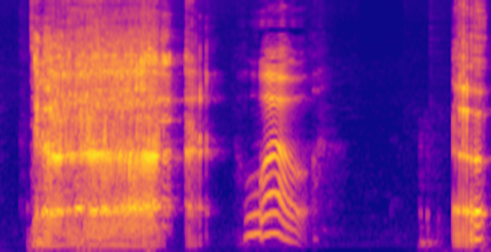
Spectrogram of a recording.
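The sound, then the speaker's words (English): A long, loud, rumbling burp as part of a drinking game, then a short grunt-like burst, a brief wavering vocal sound, and one more short burp-like burst at the end. “By the way, I don't know if I'm going to keep this in or not, but the drinking game is burping.”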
